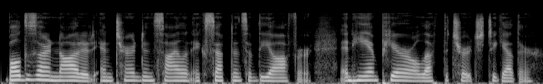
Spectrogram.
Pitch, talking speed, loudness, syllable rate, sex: 175 Hz, 200 wpm, -19 LUFS, 6.2 syllables/s, female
